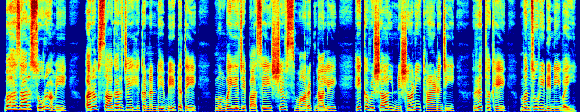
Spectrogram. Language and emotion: Sindhi, neutral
